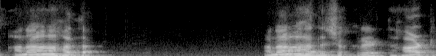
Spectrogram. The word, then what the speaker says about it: Anahata: So don't pronounce it as Anahuta. It will, Anahuta means danger, accidents or danger. So it is Anahata.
